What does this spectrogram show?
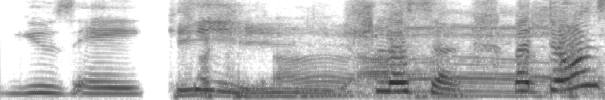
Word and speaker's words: Schlüssel: Schluschen. try to pronounce the two S's faster. Schlüssel.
